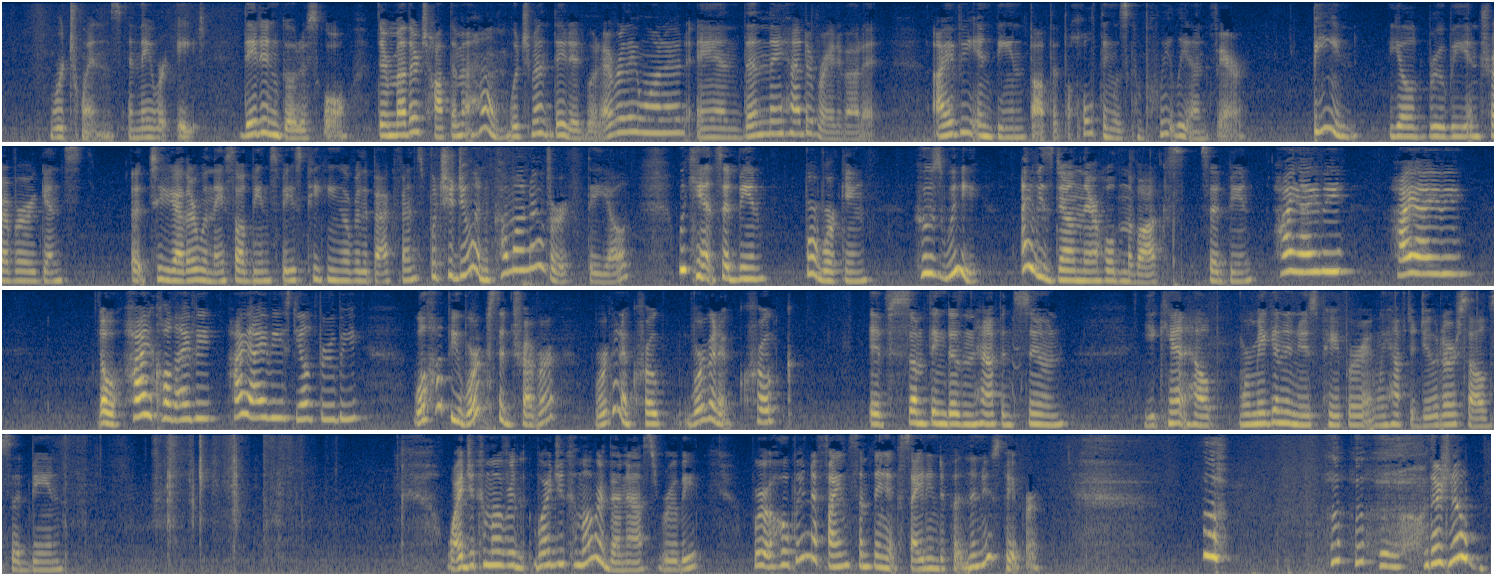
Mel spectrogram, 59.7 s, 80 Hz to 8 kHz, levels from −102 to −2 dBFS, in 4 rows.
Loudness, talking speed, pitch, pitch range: -30 LUFS, 155 wpm, 225 Hz, 195-280 Hz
